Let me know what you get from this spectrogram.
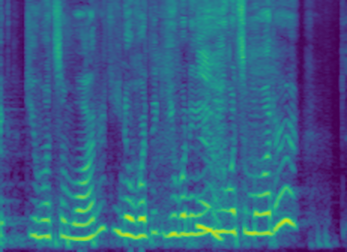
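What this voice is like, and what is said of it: Condescending baby-talk voice. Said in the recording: “in a condescending voice like we talk to a baby”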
